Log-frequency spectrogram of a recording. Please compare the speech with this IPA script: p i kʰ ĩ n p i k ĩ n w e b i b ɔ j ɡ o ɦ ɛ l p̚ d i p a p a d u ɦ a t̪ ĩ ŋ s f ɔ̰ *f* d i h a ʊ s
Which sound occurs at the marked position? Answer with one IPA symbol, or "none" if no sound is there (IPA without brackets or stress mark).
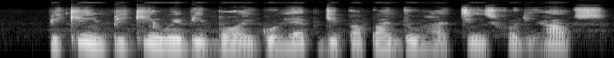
none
